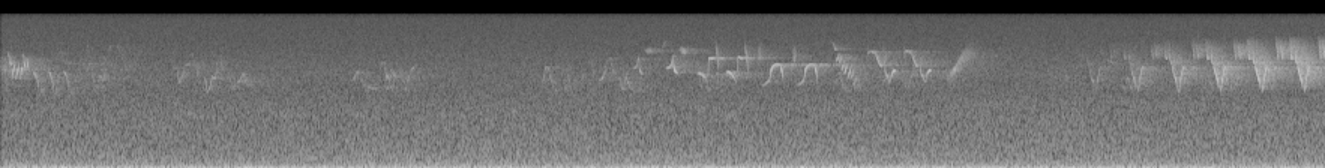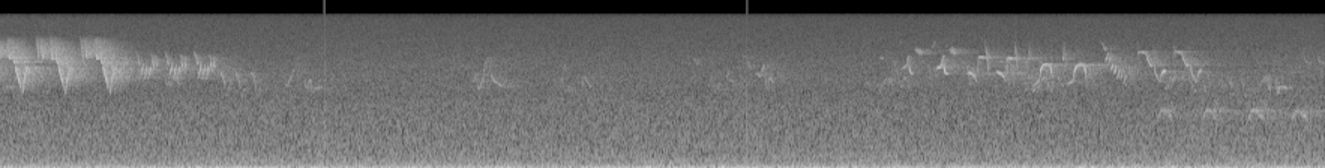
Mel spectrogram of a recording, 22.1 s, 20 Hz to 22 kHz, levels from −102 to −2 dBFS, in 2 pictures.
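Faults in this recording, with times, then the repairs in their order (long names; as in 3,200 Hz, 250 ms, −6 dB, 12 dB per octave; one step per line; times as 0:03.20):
0:13.74: click
0:17.26: click −14 dBFS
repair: click removal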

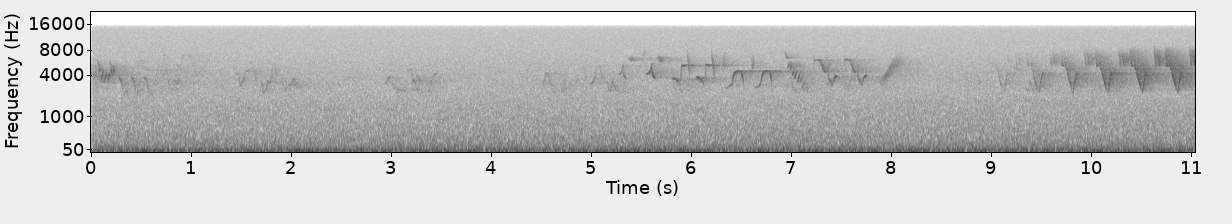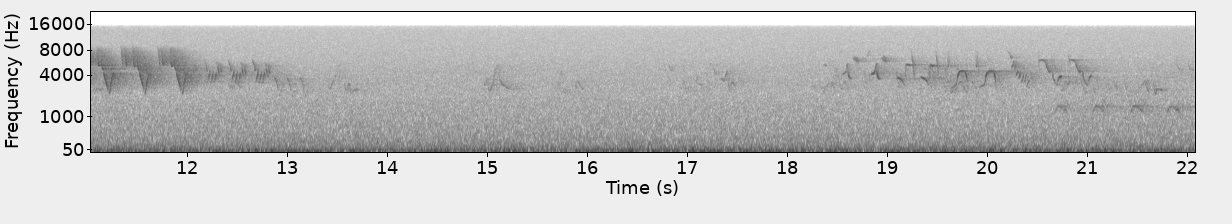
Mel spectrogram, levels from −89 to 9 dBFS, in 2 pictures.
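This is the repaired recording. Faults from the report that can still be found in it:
0:17.26: click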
